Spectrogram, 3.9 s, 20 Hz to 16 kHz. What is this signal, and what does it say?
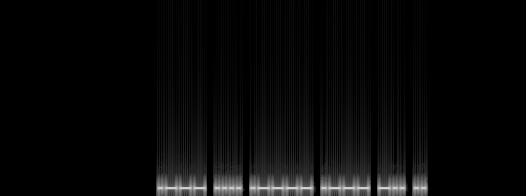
Morse code, heard as a keyed tone, about 44 wpm, 700 Hz. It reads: JH1JDI
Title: Call Signs - 45wpm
